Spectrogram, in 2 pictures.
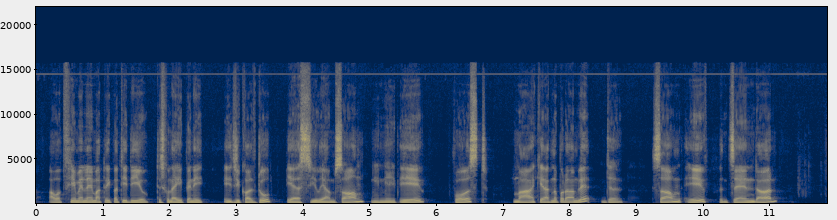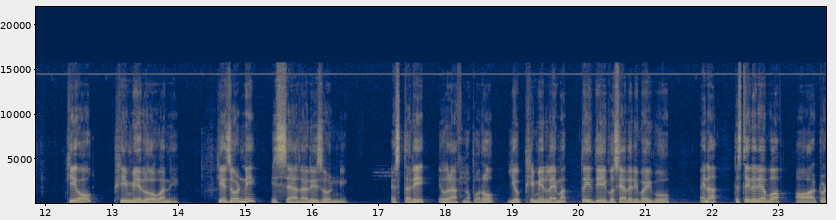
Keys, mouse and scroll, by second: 2.1 =, 3.7-6.2 typing, 10.0-11.8 drag, 11.8-14.4 typing, 15.6-17.3 drag, 17.3 shift+0, 20.0 click.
